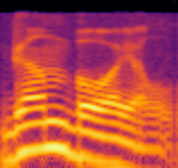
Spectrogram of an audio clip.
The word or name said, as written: gumboil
